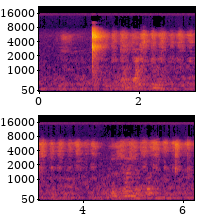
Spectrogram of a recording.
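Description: A kitchen knife sawing through a thick foam mattress in quick, even back-and-forth strokes, with a sharp click about a second in.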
